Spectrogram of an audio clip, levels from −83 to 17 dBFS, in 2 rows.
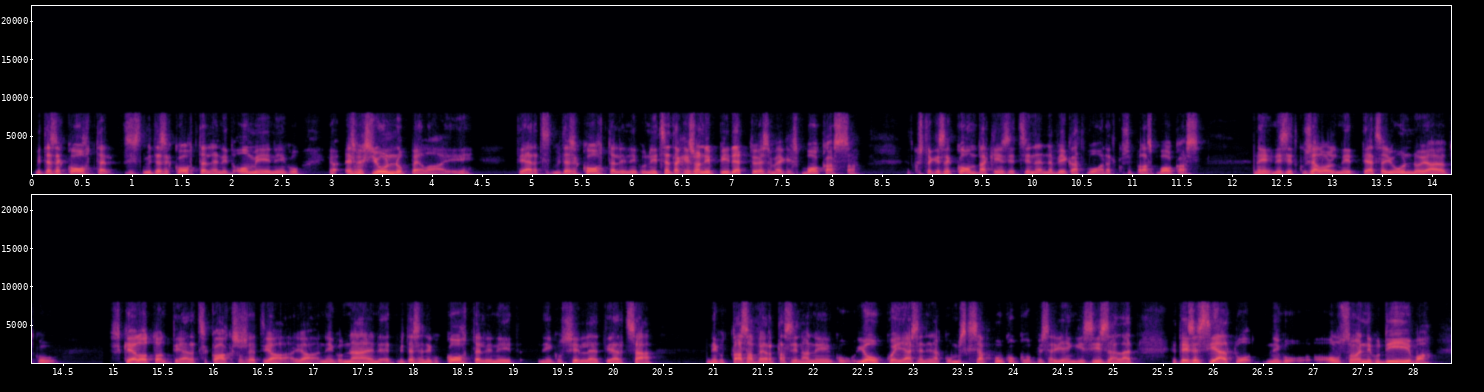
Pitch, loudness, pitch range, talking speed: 130 Hz, -24 LUFS, 120-145 Hz, 185 wpm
